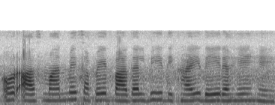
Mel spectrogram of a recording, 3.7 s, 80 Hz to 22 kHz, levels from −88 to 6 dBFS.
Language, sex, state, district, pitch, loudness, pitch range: Hindi, male, Rajasthan, Jaipur, 210 Hz, -17 LUFS, 205-215 Hz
